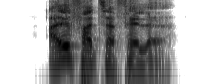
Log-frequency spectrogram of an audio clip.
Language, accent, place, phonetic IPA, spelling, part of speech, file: German, Germany, Berlin, [ˈalfat͡sɛɐ̯ˌfɛlə], Alphazerfälle, noun, De-Alphazerfälle.ogg
- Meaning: nominative/accusative/genitive plural of Alphazerfall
